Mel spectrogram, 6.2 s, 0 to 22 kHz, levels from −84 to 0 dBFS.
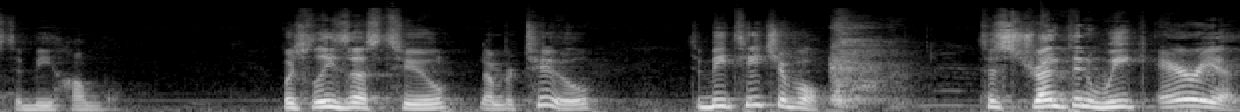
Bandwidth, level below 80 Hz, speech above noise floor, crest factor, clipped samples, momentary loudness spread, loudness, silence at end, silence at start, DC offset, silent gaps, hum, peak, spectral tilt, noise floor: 13.5 kHz; -40 dBFS; 36 dB; 16 dB; under 0.1%; 15 LU; -16 LUFS; 0 s; 0.05 s; under 0.1%; none; none; 0 dBFS; -6 dB/octave; -51 dBFS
